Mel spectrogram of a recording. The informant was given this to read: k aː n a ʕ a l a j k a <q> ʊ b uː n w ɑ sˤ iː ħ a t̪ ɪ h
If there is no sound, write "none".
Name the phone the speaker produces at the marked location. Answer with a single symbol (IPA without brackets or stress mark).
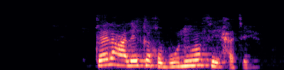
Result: q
